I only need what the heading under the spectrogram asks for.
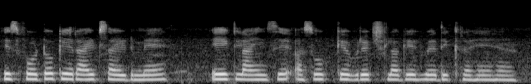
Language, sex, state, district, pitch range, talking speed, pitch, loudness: Hindi, female, Uttar Pradesh, Lucknow, 220-240 Hz, 190 wpm, 230 Hz, -16 LUFS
